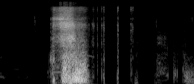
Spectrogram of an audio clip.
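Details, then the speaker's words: Single loud, explosive sneeze outdoors at a beach, landing on another person's neck, followed by brief faint noises and outdoor background. "what you sneeze right on my neck did he do that on purpose ah you didn't was that an accident you sneezed on my neck again"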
